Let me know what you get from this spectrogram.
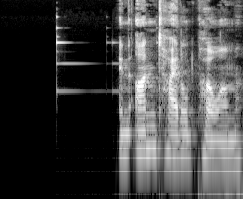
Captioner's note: chime sound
